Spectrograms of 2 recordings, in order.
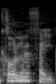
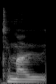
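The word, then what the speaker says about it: Timothée: sh sh sh sh apparently it's not Timothy by the way is it not Timothy is it just Tim no no no it's spelled Timothy because he's French apparently it's like um Tim Tim Timo it's something like Timo Tim Timo Timothy something like that oh damn but no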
